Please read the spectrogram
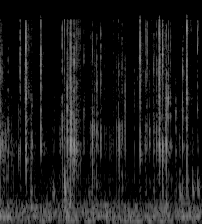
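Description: A trading-card packet wrapper being crinkled and torn open by hand: a faint, irregular run of small crackles.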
